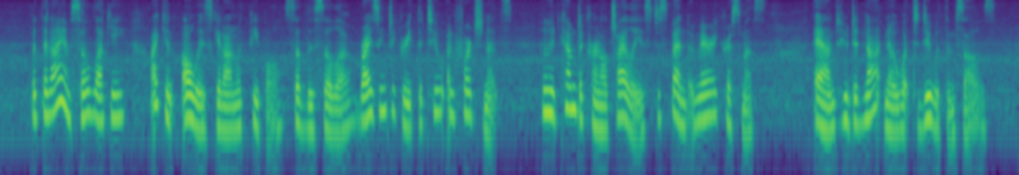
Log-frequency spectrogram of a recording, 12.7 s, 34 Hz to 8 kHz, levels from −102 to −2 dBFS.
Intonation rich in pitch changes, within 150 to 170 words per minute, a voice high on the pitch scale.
No: wide, 6.1 semitones; average, 200 wpm; high, 195 Hz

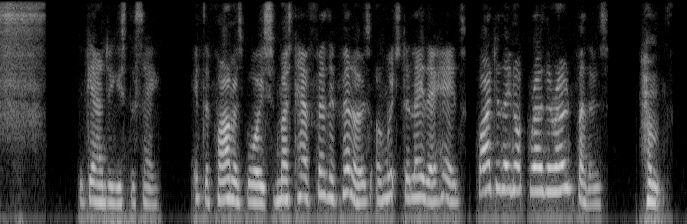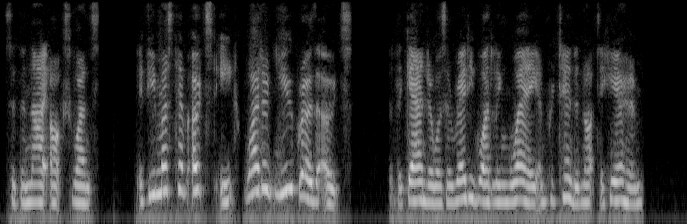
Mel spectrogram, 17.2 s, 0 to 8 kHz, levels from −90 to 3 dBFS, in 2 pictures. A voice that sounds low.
No: high, 210 Hz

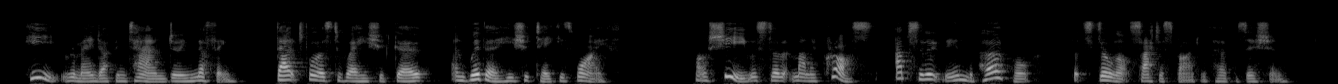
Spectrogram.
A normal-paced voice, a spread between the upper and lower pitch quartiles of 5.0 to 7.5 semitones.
Yes: average, 175 wpm; wide, 5.6 semitones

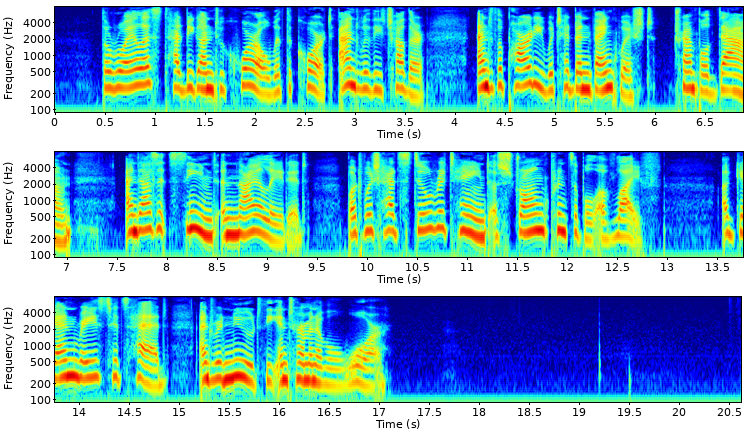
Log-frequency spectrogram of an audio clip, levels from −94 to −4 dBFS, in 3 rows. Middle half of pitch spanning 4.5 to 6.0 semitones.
No: average, 3.5 semitones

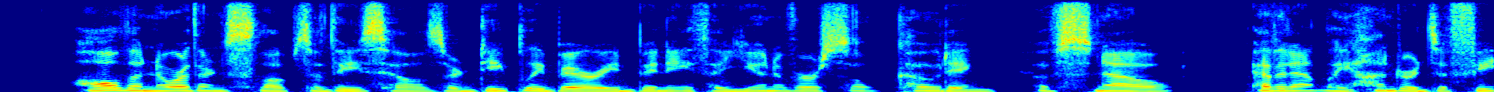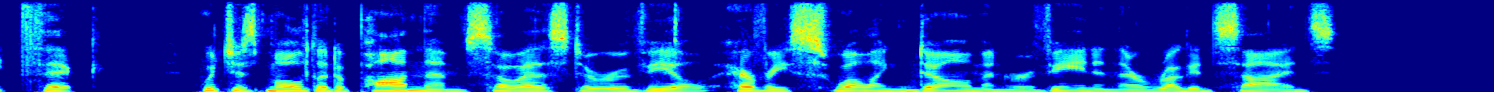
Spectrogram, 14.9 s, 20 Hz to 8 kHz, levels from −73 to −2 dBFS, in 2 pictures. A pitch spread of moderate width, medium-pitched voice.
Yes: average, 3.7 semitones; medium, 150 Hz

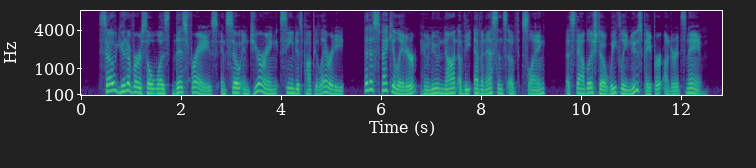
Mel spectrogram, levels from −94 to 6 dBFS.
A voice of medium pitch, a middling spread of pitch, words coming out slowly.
Yes: medium, 150 Hz; average, 4.5 semitones; slow, 130 wpm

